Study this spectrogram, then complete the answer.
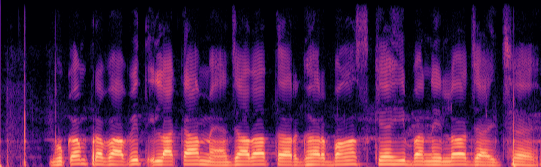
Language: Maithili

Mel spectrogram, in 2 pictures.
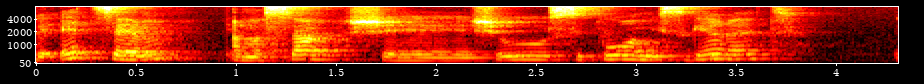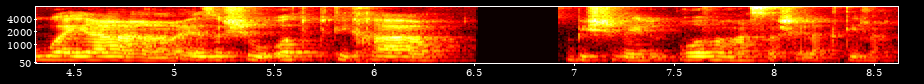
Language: Hebrew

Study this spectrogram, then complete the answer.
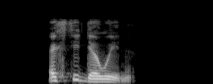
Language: Kabyle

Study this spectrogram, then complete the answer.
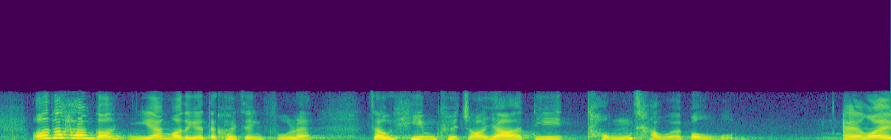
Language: Cantonese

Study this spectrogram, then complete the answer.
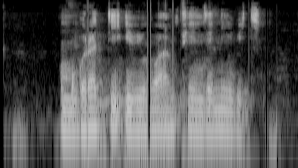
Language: Kinyarwanda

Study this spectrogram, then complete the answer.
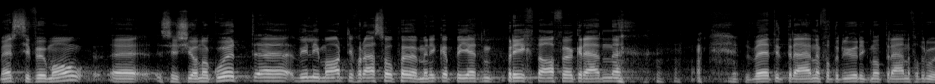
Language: Swiss German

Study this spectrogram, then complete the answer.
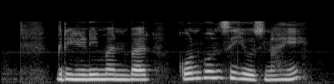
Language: Chhattisgarhi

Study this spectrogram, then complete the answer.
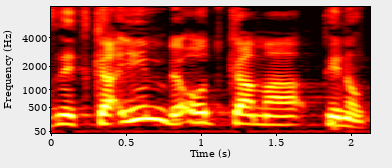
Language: Hebrew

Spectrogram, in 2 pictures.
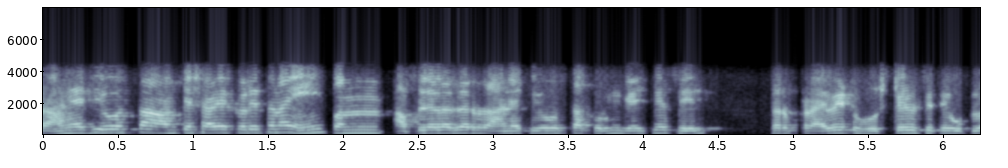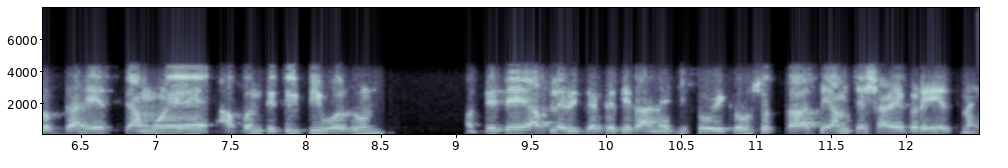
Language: Marathi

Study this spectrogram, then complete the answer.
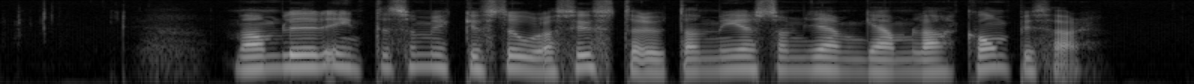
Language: Swedish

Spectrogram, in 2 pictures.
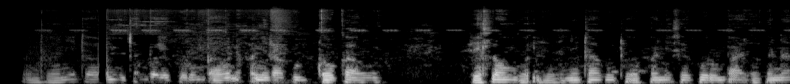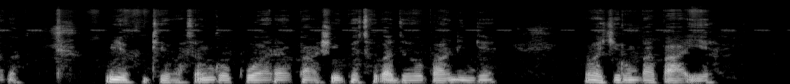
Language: Ndau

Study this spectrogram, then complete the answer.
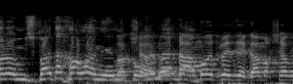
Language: Hebrew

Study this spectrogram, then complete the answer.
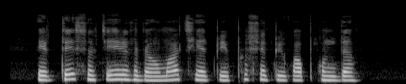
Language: Abkhazian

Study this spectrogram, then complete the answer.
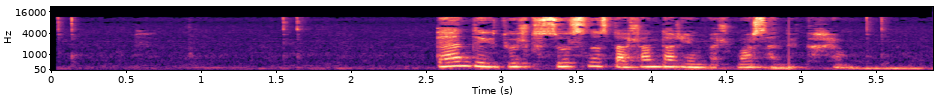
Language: Mongolian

